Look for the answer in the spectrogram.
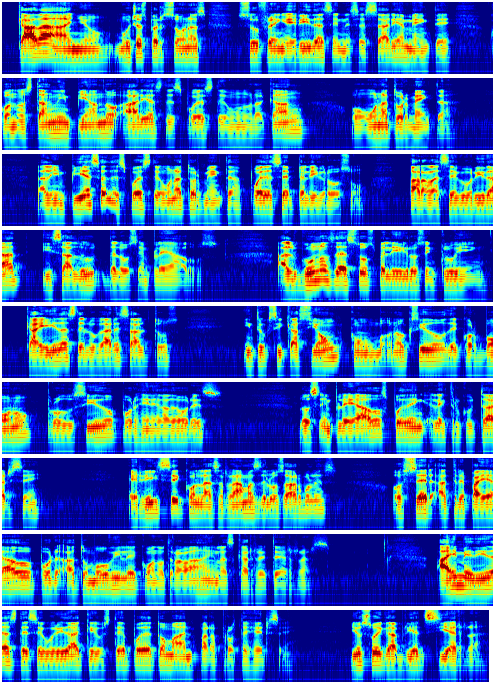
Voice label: Hurricane Cleanup Spanish; osha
